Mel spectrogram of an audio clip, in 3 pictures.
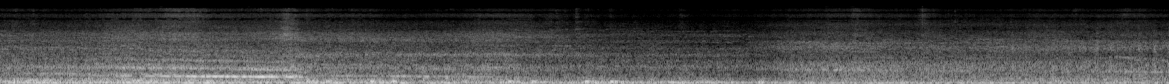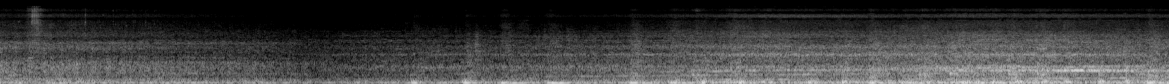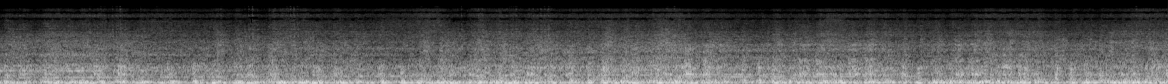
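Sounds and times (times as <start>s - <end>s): departing train rumble: 0.0s - 35.0s
train whine: 0.0s - 35.0s
train wheels knocking over rail joints: 15.8s - 35.0s.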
